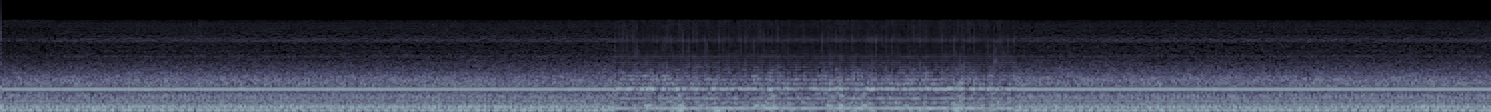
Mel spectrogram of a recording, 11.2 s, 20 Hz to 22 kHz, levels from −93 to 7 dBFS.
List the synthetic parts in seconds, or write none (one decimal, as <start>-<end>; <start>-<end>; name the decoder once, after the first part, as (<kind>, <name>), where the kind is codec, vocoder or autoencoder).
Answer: 4.6-7.6 (vocoder, BigVGAN v2)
